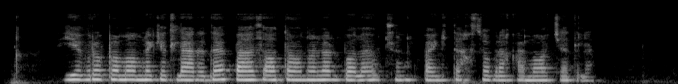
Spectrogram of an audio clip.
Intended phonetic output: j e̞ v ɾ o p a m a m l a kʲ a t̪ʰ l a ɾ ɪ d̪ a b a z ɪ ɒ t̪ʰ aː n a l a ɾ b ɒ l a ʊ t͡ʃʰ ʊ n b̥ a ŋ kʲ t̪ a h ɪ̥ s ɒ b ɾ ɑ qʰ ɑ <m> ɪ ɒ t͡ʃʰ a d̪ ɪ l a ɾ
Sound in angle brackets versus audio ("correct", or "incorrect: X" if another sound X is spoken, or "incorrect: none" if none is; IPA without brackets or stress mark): correct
